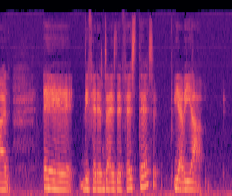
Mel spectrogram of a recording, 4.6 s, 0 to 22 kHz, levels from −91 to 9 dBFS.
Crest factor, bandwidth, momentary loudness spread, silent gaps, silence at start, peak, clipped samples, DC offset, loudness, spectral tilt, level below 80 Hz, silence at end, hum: 14 dB; 17 kHz; 18 LU; none; 0 s; -2 dBFS; under 0.1%; under 0.1%; -15 LUFS; -4 dB/octave; -40 dBFS; 0 s; none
